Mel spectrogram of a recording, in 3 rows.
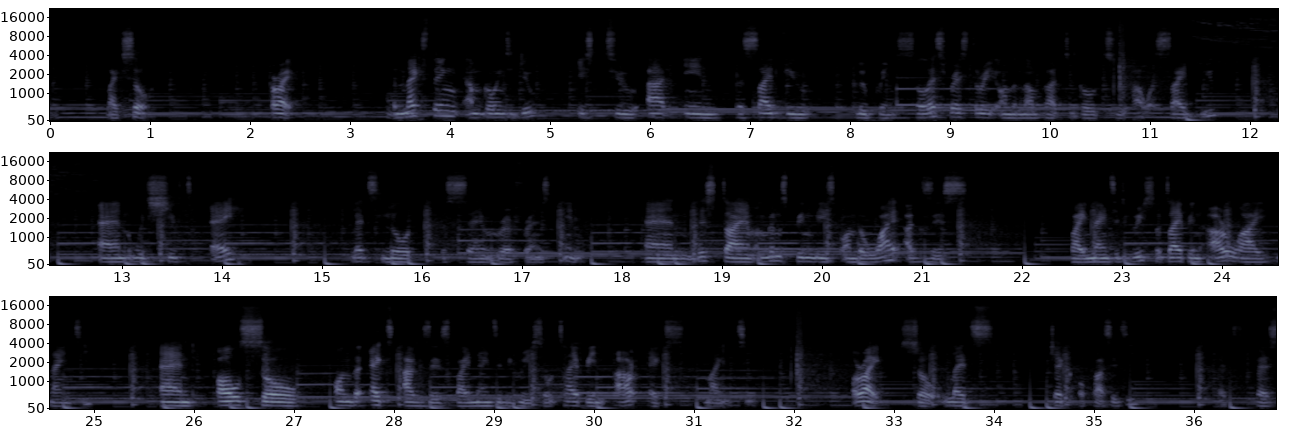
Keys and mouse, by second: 1.9 shift+middle click, 3.2 shift+middle drag, 4.2 shift+middle click, 9.3 KP_3, 10.5 shift+middle drag, 11.3 shift+middle click, 12.0 shift+middle drag, 13.9 shift+a, 19.2-19.8 shift+drag, 23.9 r, 24.4 y, 24.9 9, 25.1 0, 26.2 shift+middle drag, 27.1 shift+middle click, 28.2 shift+middle click, 30.2 r, 30.7 x, 31.3 9, 31.6 0, 34.8-36.4 drag.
